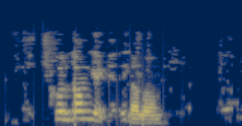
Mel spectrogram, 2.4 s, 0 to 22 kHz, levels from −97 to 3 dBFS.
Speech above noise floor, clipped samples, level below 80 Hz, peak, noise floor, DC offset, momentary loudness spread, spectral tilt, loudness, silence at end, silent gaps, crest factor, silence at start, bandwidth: 22 dB; under 0.1%; -60 dBFS; -6 dBFS; -45 dBFS; under 0.1%; 22 LU; -5 dB/octave; -25 LUFS; 0.1 s; 2.02-2.09 s; 20 dB; 0.25 s; 8 kHz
